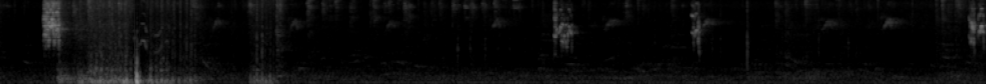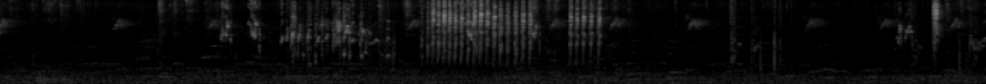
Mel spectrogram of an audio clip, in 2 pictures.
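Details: Two pet budgerigars kept as companions chirp and warble in short, scattered bursts after a loud flurry of wingbeats.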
